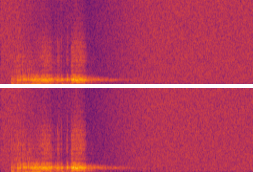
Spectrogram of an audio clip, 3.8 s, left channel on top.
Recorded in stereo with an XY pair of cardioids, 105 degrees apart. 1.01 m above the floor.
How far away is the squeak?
About 1.6 m.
